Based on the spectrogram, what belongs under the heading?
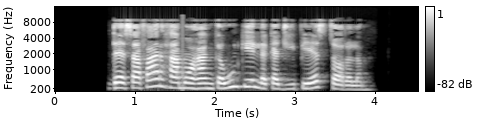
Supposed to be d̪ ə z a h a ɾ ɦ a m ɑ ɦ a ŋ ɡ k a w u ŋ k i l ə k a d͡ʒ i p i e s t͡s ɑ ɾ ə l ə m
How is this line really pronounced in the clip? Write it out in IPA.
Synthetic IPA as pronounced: d̪ ə s a f a ɾ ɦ a m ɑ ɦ a ŋ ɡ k a w u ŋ k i l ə k a d͡ʒ i p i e s t͡s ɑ ɾ ə l ə m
